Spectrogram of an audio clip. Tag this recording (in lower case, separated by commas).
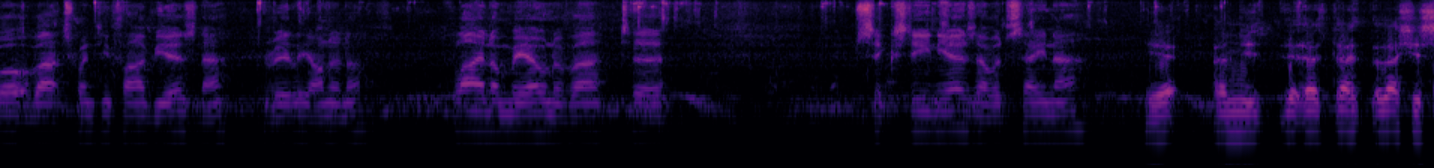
speech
